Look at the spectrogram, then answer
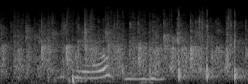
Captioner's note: applause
